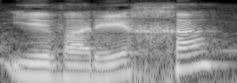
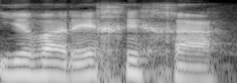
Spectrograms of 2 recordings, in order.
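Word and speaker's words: יְבָרֶכְךָ: A gente pode pronunciar como se fosse um som só, yevarecha, que aí no caso seria do hebraico moderno, mas a gente pode pronunciar também yevarechecha.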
